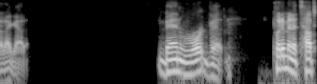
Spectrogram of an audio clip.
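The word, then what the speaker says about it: Rortvedt: Ben Roorvet put him in a tough spot there at the end of the game to produce with a chance to tie the game.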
